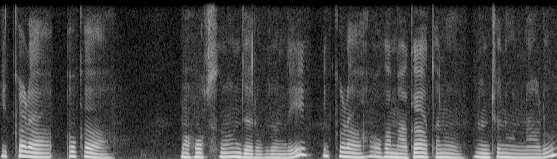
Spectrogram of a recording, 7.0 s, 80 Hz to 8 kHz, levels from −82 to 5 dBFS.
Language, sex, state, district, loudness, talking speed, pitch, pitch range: Telugu, female, Andhra Pradesh, Krishna, -15 LUFS, 85 wpm, 200 Hz, 185-220 Hz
